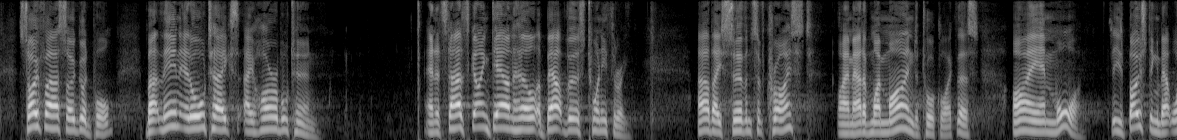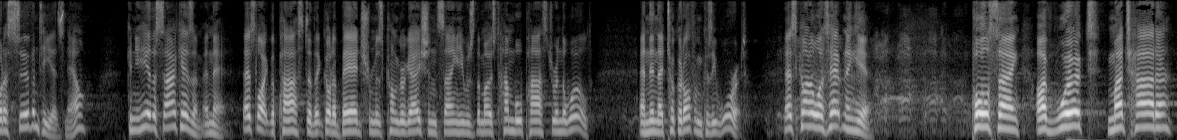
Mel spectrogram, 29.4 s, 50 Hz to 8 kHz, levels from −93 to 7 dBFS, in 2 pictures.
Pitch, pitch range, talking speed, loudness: 195 Hz, 170-230 Hz, 205 wpm, -21 LUFS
